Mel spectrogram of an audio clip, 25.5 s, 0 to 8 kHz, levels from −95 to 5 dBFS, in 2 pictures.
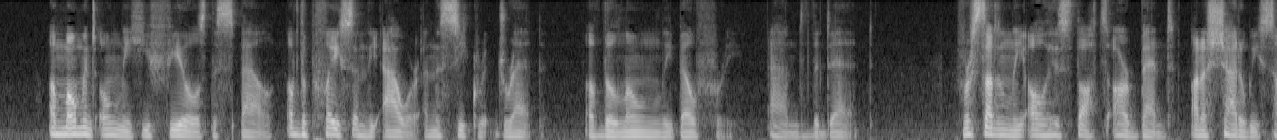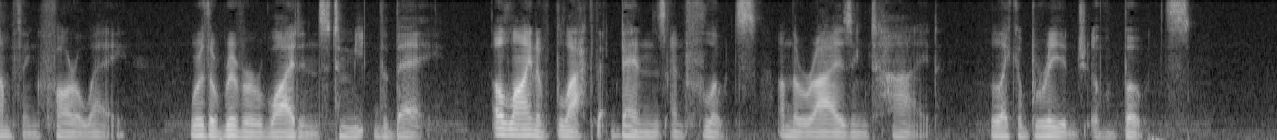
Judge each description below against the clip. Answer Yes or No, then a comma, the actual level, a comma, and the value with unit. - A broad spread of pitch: No, average, 3.5 semitones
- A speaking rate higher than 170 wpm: No, average, 145 wpm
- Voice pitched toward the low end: Yes, low, 100 Hz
